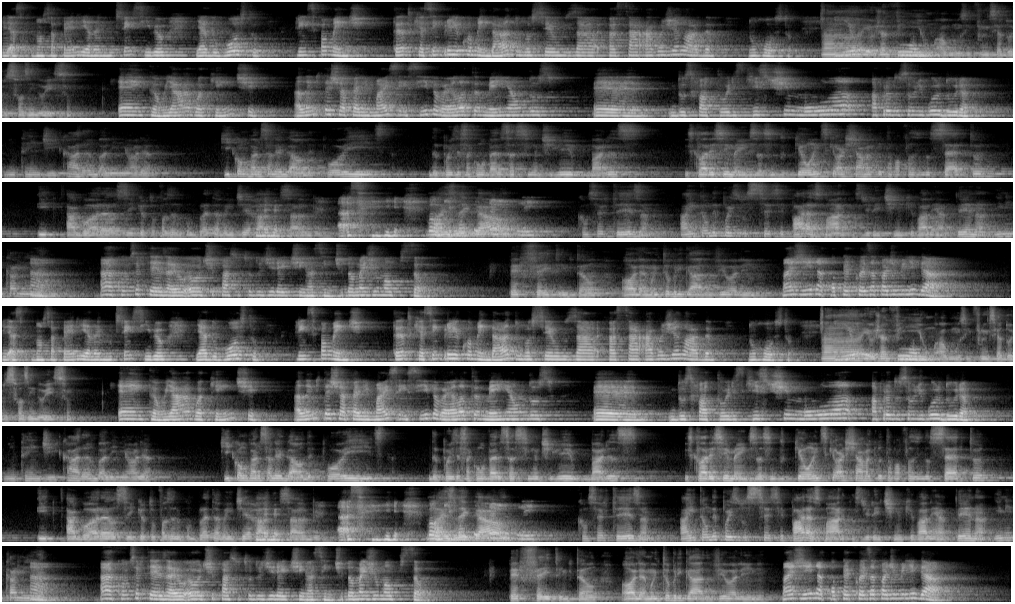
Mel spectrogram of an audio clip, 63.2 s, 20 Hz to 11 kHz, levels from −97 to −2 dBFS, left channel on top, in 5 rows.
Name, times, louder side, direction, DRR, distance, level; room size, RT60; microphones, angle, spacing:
voice 1, 0.0-3.3 3.7-4.5 4.9-8.9 9.3-9.9 10.4-10.9 11.2-11.6 14.1-15.9 16.3-19.5 20.0-20.7 21.0-24.8 41.1-41.5 42.1-44.6 50.9-51.2 51.8-55.9 60.3-62.3, right 3 dB, 25° right, 6 dB, 0.5 m, -26 dB
voice 2, 10.2-13.5 25.3-27.2 28.0-29.9 30.6-33.2 33.8-37.6 38.4-42.3 43.2-44.3 45.1-46.0 46.4-51.1 56.9-58.0 58.3-60.1, right 3 dB, 60° right, 10 dB, 0.8 m, -31 dB
11.5 x 6.6 x 8.1 m, 1.5 s
head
